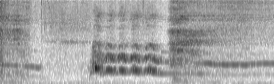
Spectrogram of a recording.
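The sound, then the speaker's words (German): A short burst of high-pitched yapping from a small dog at night, several quick rapid yelps run together for about a second, loud against a quiet background. “Dieses Hundevieh, das kläfft einen ja in Grund und Boden hinein.”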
